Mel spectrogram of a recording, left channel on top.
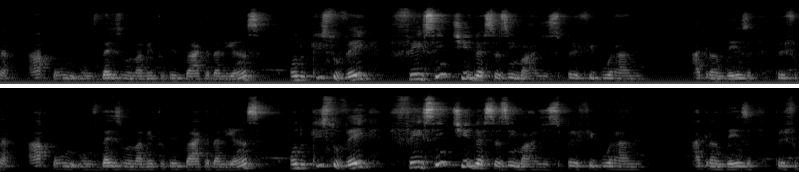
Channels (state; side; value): noise; left; hum, 16 dB below the sound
